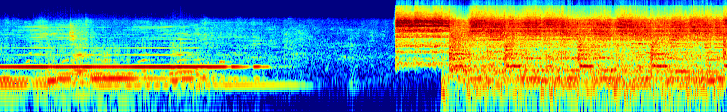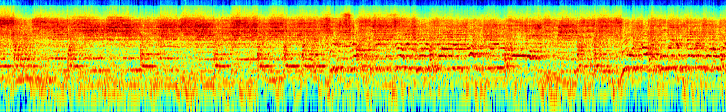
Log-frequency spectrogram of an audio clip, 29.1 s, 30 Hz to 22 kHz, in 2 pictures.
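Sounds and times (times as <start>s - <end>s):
rock band playing: 0.0s - 6.3s, 7.9s - 29.0s
bass and kick drum: 8.9s - 29.0s.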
